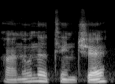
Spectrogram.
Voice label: name, armenian western; Անունդ ի՞նչ է; (Anoonuht eench e?) inf

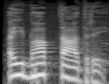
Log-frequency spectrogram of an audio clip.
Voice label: no understand, manipuri

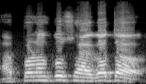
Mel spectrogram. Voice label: youre welcome, odia

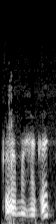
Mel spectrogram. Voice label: "thanks", Irish

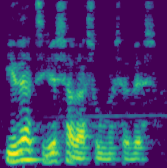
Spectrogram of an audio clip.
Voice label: "write", basque; Idatz iezadazu mesedez

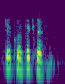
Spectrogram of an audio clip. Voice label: thanks, slovak

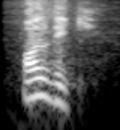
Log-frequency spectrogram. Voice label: cheers uzbek

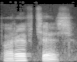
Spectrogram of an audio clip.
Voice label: hello, armenian western

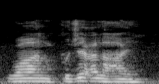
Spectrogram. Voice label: i love you, somali

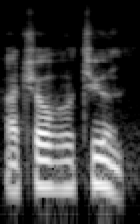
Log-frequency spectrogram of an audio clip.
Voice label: goodbye, armenian western

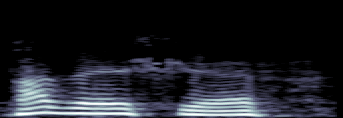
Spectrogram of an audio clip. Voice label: good afternoon, Cheyenne

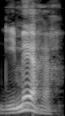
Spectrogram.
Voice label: wednesday, Breton

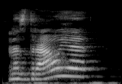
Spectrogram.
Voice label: cheers, slovenian

